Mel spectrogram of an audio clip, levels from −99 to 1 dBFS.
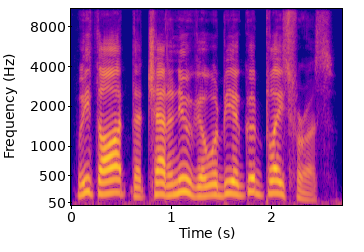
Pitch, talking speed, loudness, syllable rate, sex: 180 Hz, 245 wpm, -17 LUFS, 6.0 syllables/s, male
